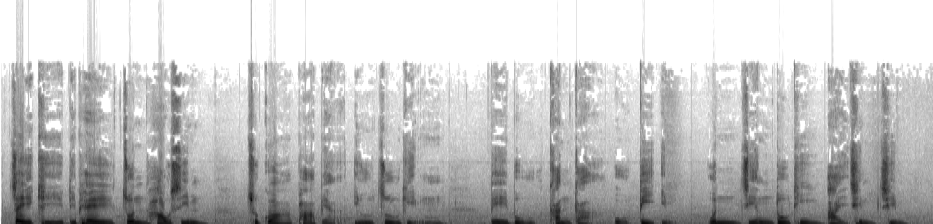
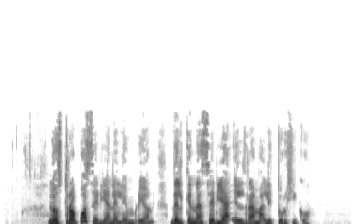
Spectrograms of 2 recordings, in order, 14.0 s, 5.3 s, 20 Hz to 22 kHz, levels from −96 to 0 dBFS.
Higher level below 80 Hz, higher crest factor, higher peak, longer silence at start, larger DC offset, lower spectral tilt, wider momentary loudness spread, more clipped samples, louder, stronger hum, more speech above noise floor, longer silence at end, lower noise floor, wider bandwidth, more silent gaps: first, -24 dBFS vs -80 dBFS; second, 14 dB vs 22 dB; first, 0 dBFS vs -4 dBFS; second, 0.05 s vs 0.75 s; neither; about the same, -6 dB/octave vs -5 dB/octave; about the same, 16 LU vs 14 LU; first, 0.3% vs under 0.1%; first, -13 LUFS vs -25 LUFS; neither; second, 20 dB vs 59 dB; second, 0 s vs 0.65 s; second, -32 dBFS vs -84 dBFS; first, 16 kHz vs 11.5 kHz; neither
